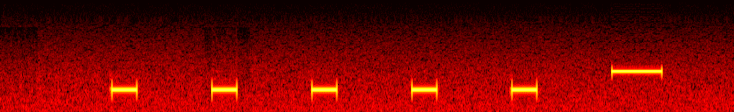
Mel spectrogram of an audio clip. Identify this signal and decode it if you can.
Radio time signal (five pips and a higher one, as on Chinese radio), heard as pips.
